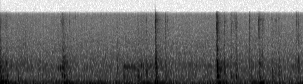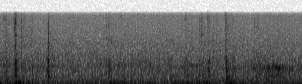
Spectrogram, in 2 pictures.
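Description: Faint computer keyboard typing: irregular, separate keystrokes as a line of code is typed.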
